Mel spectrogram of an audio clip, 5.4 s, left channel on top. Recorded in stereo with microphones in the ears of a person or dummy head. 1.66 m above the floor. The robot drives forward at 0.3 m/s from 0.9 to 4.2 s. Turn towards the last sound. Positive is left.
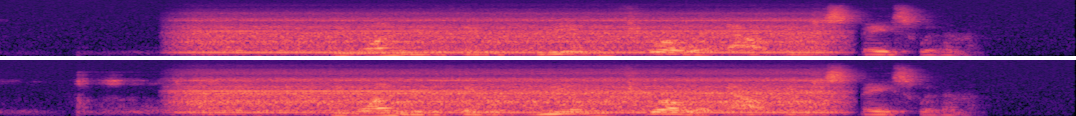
turn(degrees=-25)  # may be behind; listen again after turning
